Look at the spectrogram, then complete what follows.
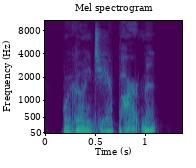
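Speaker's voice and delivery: half whisper, partly voiced. Reading a story aloud, a woman asks if they're going to his apartment: half whisper. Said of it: "she says in a half whisper".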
